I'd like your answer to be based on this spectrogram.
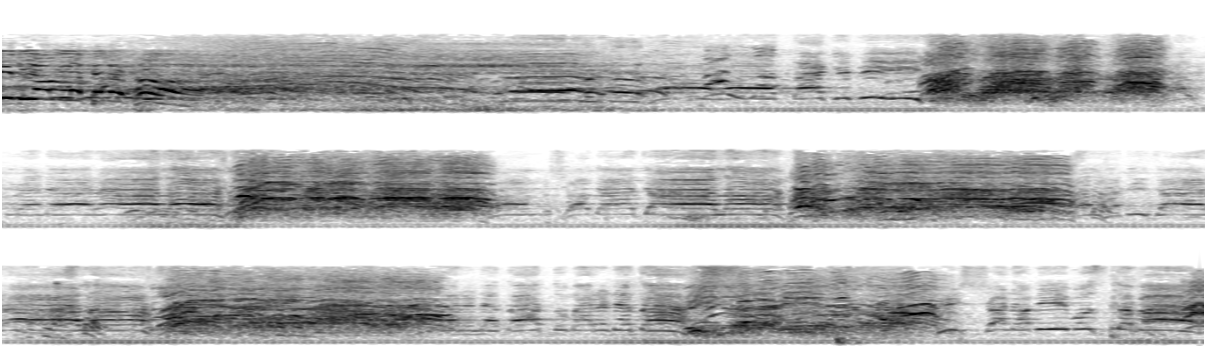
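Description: Large religious gathering shouting the takbir, Allahu Akbar, in repeated loud collective bursts from many voices, each surge lasting a couple of seconds and separated by brief lulls, with a lead voice calling between them.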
